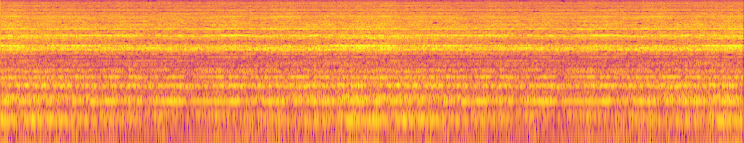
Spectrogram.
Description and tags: metasynth meat slicer
Metasynth again. This was once a cat's meow, and now sounds more...dark ambient tonal machine noisy. Loop might need some adjusting. doesn't play as smoothly on quicktime as it did when i made it. ~leaf
dark, electric, horror, industrial, loop, machine, metasynth, noise, pad, synthesized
